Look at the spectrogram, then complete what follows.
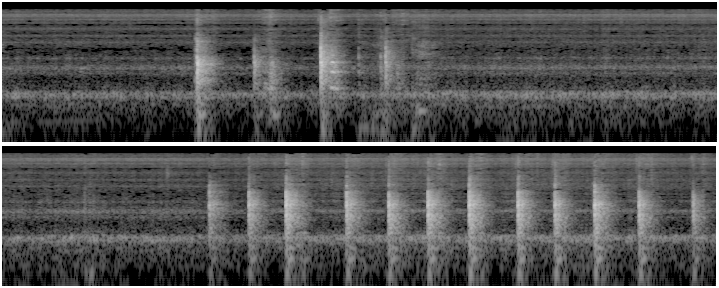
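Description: Chef's knife chopping hot dogs on a wooden cutting board: a few scattered knocks about two seconds in, then a quick run of about a dozen chops, roughly three a second, in the second half.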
